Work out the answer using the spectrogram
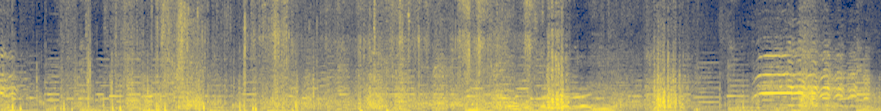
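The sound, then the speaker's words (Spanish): Horses neigh repeatedly over busy clip-clopping hooves, with several shrill whinnies rising out of a dense, loud, continuous clatter of hoofbeats. “aten los caballos al palenque, hemos llegado a caballito.”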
